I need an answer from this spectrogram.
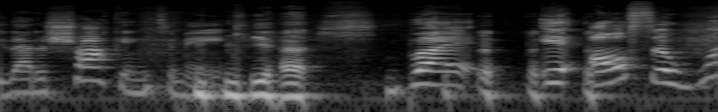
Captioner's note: laughs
